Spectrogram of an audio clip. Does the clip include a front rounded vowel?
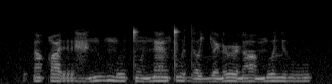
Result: no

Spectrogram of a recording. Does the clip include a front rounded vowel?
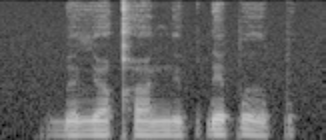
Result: yes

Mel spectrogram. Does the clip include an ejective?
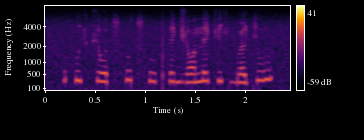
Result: no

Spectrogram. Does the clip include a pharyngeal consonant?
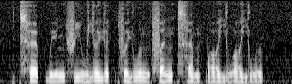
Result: no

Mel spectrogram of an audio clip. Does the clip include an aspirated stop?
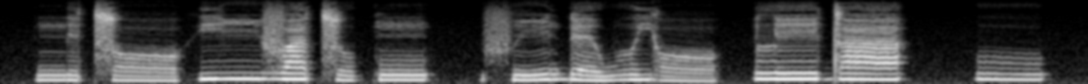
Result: no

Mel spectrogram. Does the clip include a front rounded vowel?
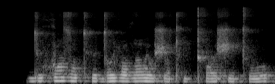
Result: yes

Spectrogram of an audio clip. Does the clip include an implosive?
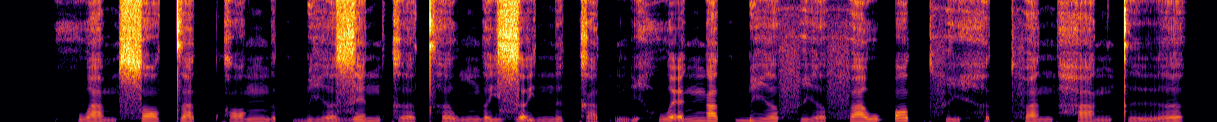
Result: yes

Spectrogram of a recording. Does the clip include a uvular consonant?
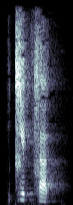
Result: no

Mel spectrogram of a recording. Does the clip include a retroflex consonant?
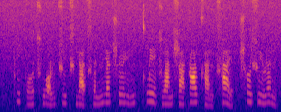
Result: yes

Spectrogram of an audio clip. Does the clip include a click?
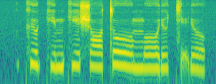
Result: no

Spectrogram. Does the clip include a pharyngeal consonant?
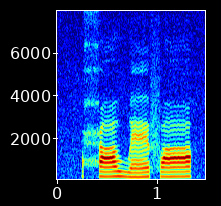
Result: yes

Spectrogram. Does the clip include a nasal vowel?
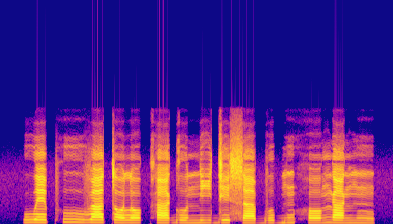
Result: yes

